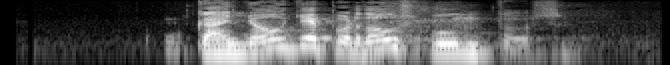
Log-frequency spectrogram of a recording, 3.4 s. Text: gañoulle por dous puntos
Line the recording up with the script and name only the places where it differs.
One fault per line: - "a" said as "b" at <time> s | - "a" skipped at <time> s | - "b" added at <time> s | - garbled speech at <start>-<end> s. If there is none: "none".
none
